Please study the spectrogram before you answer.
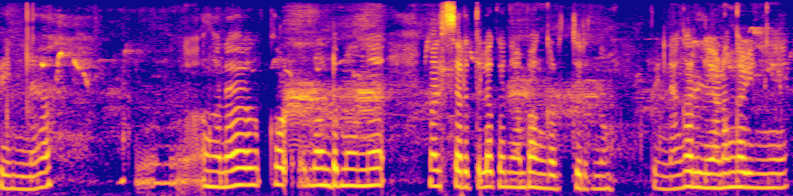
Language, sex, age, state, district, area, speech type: Malayalam, female, 45-60, Kerala, Malappuram, rural, spontaneous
